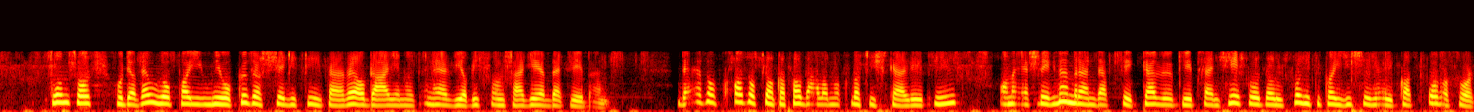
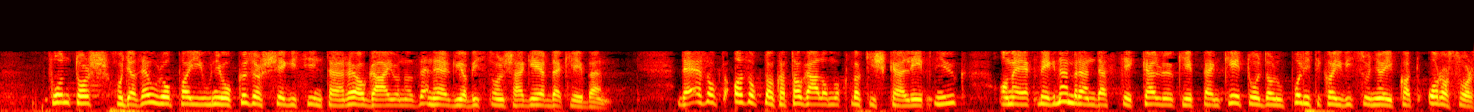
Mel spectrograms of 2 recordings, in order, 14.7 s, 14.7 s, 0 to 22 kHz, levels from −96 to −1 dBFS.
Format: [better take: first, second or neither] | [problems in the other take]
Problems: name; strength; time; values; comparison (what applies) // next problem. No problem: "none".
second | noise reduction (neural separator model SepFormer WHAMR!)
